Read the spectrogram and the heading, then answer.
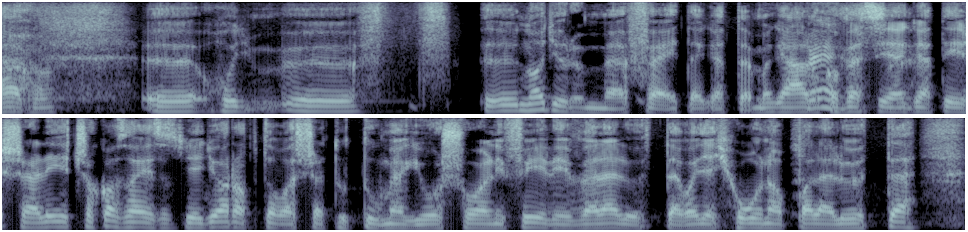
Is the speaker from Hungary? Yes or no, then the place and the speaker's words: yes; Debrecen, Hajdú-Bihar, Hungary; Igen, ennek ellenére Debrecenben nőttem fel, édesapám szíriai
